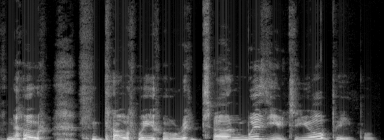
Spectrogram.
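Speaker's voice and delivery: put-on young women refusing to leave; daughters-in-law pleading. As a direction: beg to stay, voice lifted high.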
